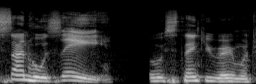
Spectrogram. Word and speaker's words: San Jose: It's not pronounced San Jose. The J is silent. It's San Jose.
